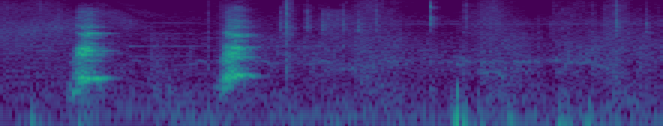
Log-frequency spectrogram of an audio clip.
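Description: Maymay, a pet dog, gives two short, high yips close by, followed by a few soft low thumps and snuffles.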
